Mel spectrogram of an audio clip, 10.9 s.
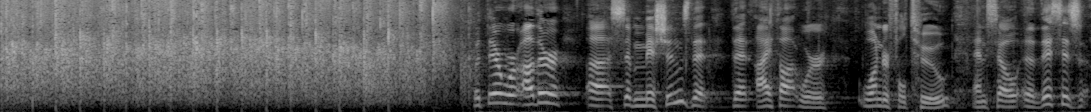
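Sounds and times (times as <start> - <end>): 
audience applause: 0.0 - 4.7
speech: 4.7 - 10.9.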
